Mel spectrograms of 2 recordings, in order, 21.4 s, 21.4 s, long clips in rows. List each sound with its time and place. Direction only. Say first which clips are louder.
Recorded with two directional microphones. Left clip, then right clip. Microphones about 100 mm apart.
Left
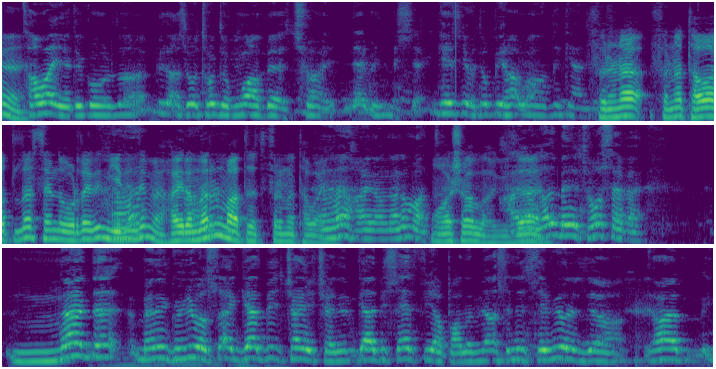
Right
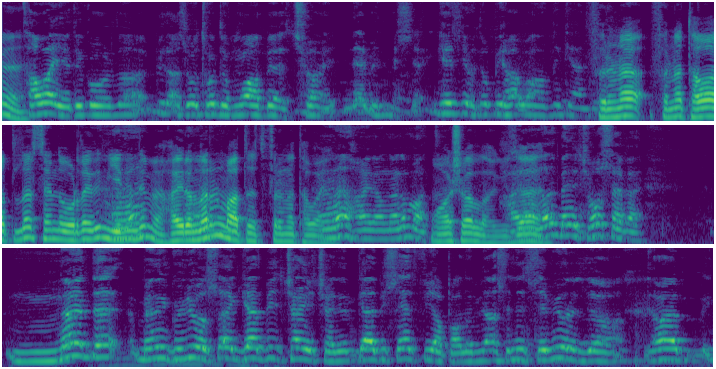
0.0 s speech: left 1 dB; 45° right (ahead or behind)
0.3 s a man's voice: even; 10° right (ahead or behind)
4.4 s speech: left 2 dB; 5° right (ahead or behind)
6.0 s speech: left 1 dB; 40° right (ahead or behind)
10.4 s speech: right 3 dB; centre (ahead or behind)
11.4 s speech: right 1 dB; 40° right (ahead or behind)
12.5 s speech: left 1 dB; centre (ahead or behind)
14.8 s a man's voice: left 3 dB; 5° right (ahead or behind)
